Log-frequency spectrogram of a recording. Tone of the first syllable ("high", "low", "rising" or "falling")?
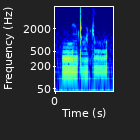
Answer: low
